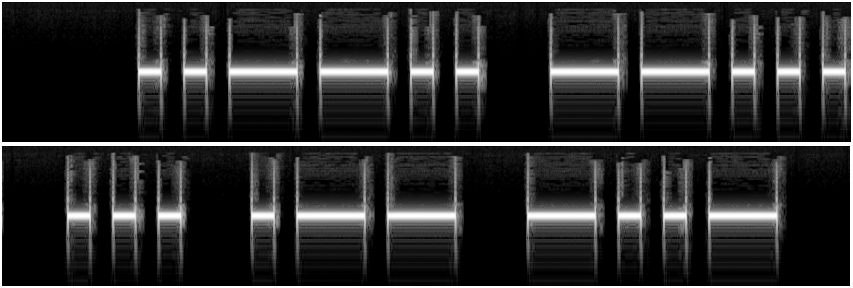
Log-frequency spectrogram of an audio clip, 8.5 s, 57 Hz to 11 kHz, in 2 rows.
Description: Morse code, heard as a keyed tone, about 10 wpm, 800 Hz. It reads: ?7SWX
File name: LEZIONI / 10 SIGNS / 10D COMA 10wpm 3013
